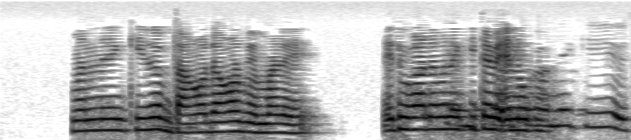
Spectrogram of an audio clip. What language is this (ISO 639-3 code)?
asm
